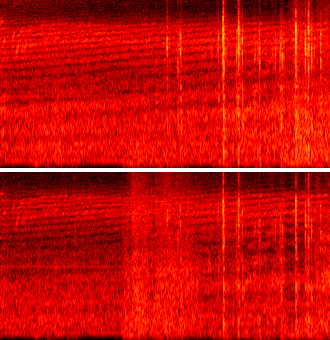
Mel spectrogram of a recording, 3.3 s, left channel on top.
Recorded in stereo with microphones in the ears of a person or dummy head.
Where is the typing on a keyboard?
20° left (ahead or behind).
